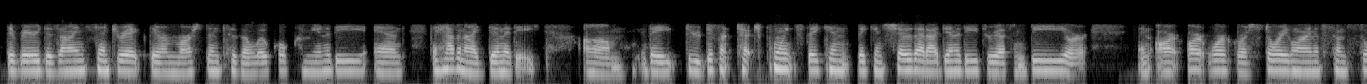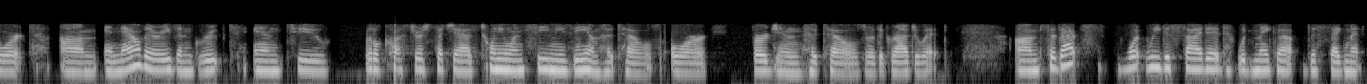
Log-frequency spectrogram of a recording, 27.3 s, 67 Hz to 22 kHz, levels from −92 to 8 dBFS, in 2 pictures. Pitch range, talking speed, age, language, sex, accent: 160-190 Hz, 160 wpm, 40-59, English, female, American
